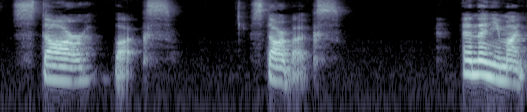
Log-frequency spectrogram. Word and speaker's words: Starbucks: In British English this is pronounced Starbucks. Starbucks. In American English the R is pronounced, so it's Starbucks.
